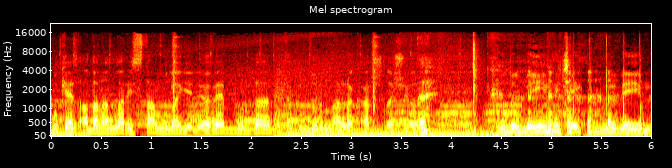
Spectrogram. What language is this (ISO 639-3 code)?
tur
